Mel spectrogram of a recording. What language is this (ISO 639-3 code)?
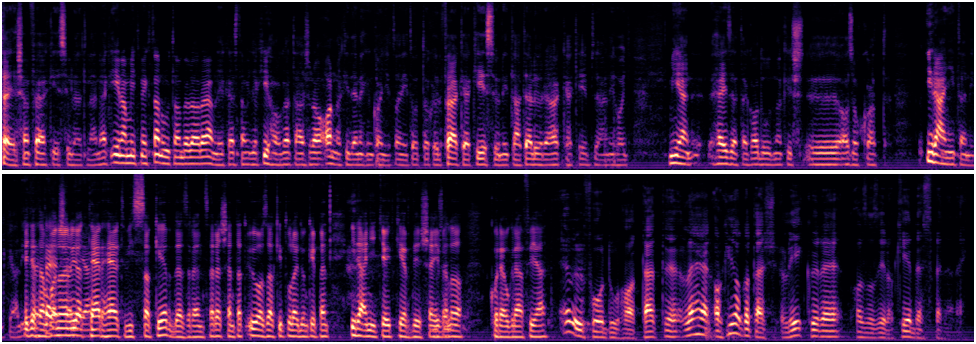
hun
